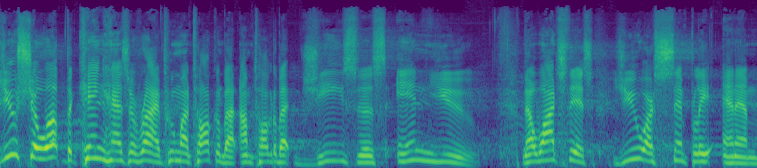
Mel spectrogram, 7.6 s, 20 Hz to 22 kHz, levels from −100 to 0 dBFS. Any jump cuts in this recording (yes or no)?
no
